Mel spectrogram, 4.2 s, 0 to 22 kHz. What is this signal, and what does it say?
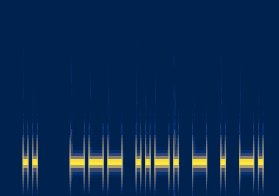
Morse code, heard as a keyed tone, about 17 wpm, 700 Hz. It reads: I OFTEN
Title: Sentences from Top 1000 Words - Review Part 1 - 17wpm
